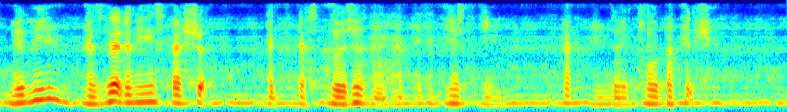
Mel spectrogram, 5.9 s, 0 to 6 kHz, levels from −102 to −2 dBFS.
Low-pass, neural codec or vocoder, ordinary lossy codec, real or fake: 5.4 kHz; autoencoder, 22.05 kHz, a latent of 192 numbers a frame, VITS, trained on one speaker; none; fake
